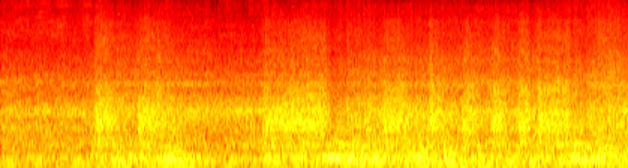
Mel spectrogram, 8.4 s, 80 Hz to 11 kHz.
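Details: 1985 International diesel school bus, not yet warmed up, free revs: deep diesel rumble lifting in two steps as the throttle opens, pulling smoothly with no knocks; healthy engine, smoke clearing up.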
